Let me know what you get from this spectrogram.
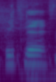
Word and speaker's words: Whitney: Parce que en, anglais, hein, d'où mon prénom vient, pays on sait bien. – Whitney. Et moi, je sais pas, je prononce comment on me l'a appris. Whitney.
